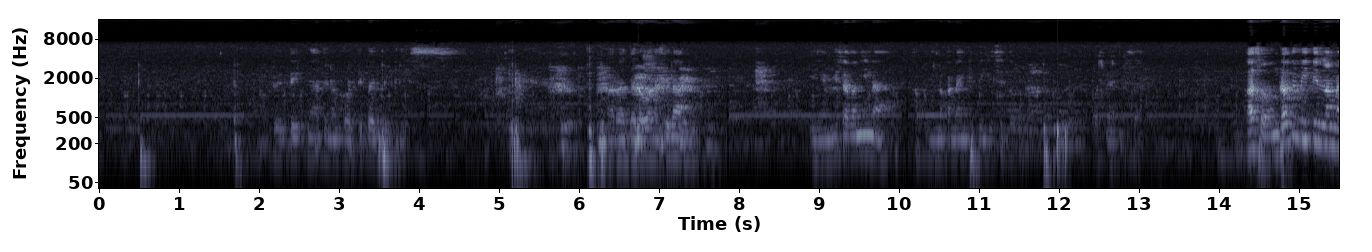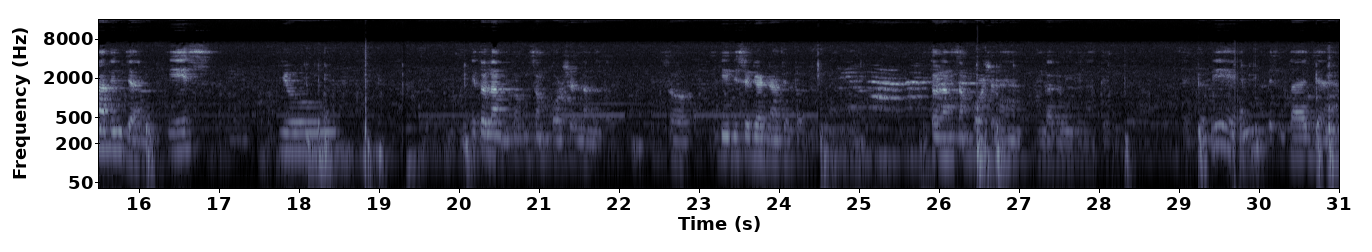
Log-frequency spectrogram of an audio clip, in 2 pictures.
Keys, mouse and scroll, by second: 0.8-1.3 drag, 2.6-5.0 drag, 5.3-5.9 drag, 6.1 alt+q, 6.7-8.2 drag, 12.0 alt+q, 12.5-13.2 drag, 16.2-16.6 drag, 17.6-17.9 drag, 18.3 q, 18.8 s, 19.4-20.0 drag, 24.5 Delete, 26.5 e, 26.7-28.1 drag, 29.7 alt+q, 30.9 alt+q.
